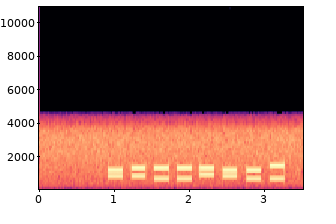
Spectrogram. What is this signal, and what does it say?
DTMF, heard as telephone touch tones, dialled by hand, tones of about 190 ms, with phone line noise. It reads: 78220713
